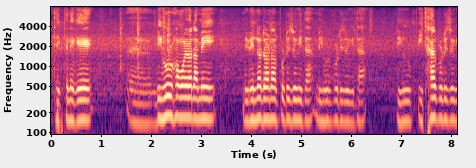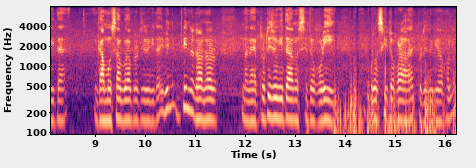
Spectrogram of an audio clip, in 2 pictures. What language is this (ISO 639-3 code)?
asm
